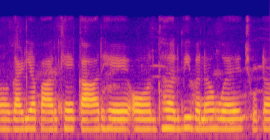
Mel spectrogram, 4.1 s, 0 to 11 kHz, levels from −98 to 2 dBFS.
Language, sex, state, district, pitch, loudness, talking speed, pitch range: Hindi, female, Himachal Pradesh, Shimla, 185 Hz, -15 LUFS, 175 wpm, 185-190 Hz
